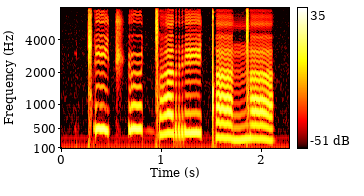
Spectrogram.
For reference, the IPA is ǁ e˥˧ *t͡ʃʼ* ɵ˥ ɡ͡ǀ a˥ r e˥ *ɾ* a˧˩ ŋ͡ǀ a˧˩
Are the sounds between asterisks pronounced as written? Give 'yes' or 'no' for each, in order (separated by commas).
yes, no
